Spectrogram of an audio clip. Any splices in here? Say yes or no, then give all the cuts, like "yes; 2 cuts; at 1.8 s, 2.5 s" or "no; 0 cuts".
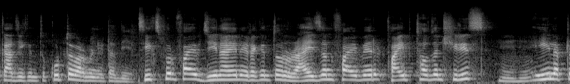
yes; 1 cut; at 1.3 s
